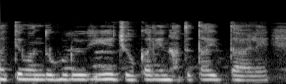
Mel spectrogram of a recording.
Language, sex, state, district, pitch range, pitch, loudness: Kannada, female, Karnataka, Koppal, 210-225 Hz, 220 Hz, -16 LUFS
